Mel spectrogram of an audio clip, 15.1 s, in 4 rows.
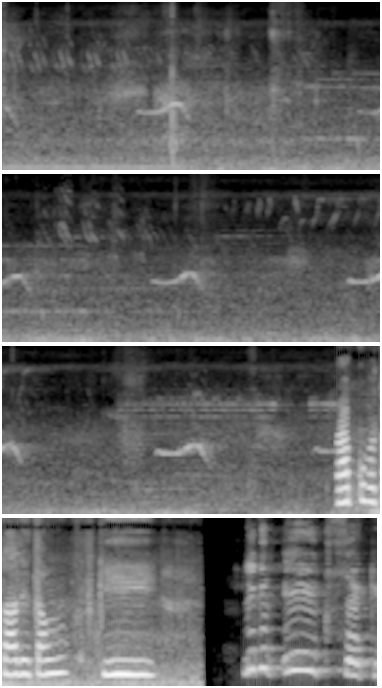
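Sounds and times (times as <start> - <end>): distant birds chirping: 0.0 - 14.1
bird whistled call: 3.5 - 4.5, 5.2 - 6.0, 7.2 - 8.0, 8.7 - 10.0.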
